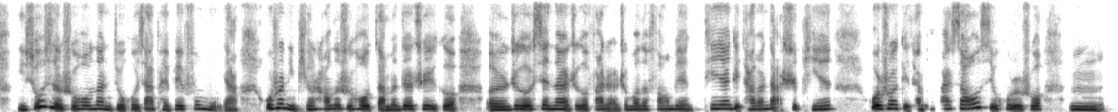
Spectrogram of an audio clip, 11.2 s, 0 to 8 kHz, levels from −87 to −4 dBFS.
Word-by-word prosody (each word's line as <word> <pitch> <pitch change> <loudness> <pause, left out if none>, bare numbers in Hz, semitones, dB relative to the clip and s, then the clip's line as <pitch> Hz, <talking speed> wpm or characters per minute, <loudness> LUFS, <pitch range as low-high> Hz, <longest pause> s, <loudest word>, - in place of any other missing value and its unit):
你 205 -2 -1
休 290 - +4
息 370 - +4
的 - - +4
时 - - -7
候， 240 0 +1
那 255 0 +2
你 220 - +2
就 105 - 0
回 105 0 -2
家 120 +2 -3
陪 - - -5
陪 235 - +1
父 260 +3 -8
母 240 -5 +1
呀。 - - -5 0.2
或 - - +4
者 - - +2
说 310 - +5
你 255 -7 +3
平 225 +1 -1
常 180 - -3
的 135 - -1
时 120 -2 -2
候， 120 -1 +3
咱 100 -4 -1
们 105 +2 +1
的 120 +1 +2
这 120 0 0
个 105 -2 +1 0.3
呃， 205 -1 +4
这 240 +3 +1
个 225 -1 +5
现 235 +1 0
在 235 0 +3
这 - - -4
个 110 - +1
发 115 - -4
展 115 0 -4
这 220 - -5
么 215 0 +1
的 220 +1 -2
方 230 +1 -2
便， 230 -2 -1
天 265 0 -1
天 270 0 +1
给 - - 0
他 225 -1 -4
们 235 +2 0
打 270 - -3
视 - - -5
频， 230 +3 -1 0.3
或 - - +6
者 - - +9
说 275 +1 +1
给 - - -3
他 - - -7
们 225 - -5
发 260 - -4
消 275 +5 +2
息， 350 +1 -2
或 - - -2
者 - - +3
说， 230 -2 0 0.3
嗯， 210 -1 +2
225 Hz, 350 characters per minute, -19 LUFS, -, 0.3 s, 者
